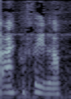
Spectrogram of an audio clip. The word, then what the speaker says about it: Awkwafina: So his best friend Katie is played by Awkwafina. Oh, is that who she is? Yeah. Okay. And that is how it's pronounced as far as I'm aware.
